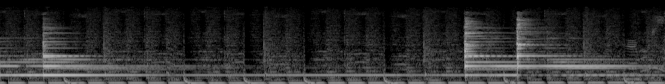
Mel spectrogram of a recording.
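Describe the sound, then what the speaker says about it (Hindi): A temple bell at Siddha Baba shrine in Nepal struck a few times, each clang ringing out with a long sustained hum, two strikes close together near the end, over steady background noise. "तो ये है यहाँ पे घंटा,"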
